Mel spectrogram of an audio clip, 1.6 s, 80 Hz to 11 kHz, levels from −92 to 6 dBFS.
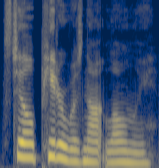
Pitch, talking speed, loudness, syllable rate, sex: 190 Hz, 190 wpm, -19 LUFS, 5.4 syllables/s, female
